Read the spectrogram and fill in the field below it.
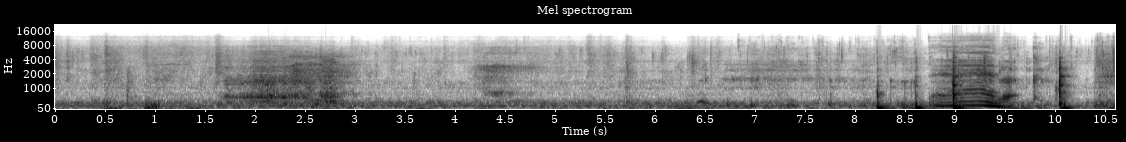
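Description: Food scraped and spooned from a pan into a baking dish in a home kitchen making a no-sugar bake, with soft scraping and clinking, then louder knocks and a scrape near the end, amid faint background noise.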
